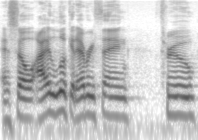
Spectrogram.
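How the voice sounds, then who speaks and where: A man from Oregon opening a keynote talk in an event hall, energetic, drawing the audience in. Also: a little high, moderate pace. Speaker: guest keynote speaker.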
